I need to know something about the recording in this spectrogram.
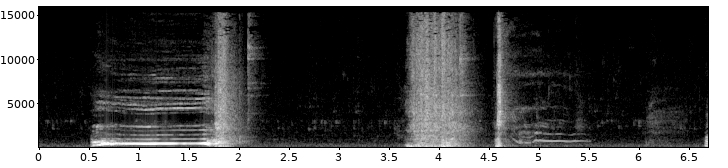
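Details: A male Great Dane starts a steady, drawn-out howl that breaks off into a loud, explosive sneeze, as he sneezes every time he tries to howl.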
